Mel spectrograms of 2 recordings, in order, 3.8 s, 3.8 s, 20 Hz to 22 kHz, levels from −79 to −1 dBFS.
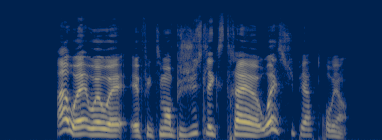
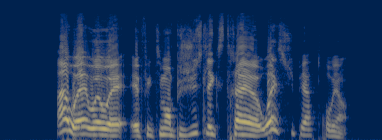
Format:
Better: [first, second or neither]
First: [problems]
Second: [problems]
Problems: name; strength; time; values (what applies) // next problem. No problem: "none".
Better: first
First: none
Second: distortion; slight; 5% of the sound clipped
